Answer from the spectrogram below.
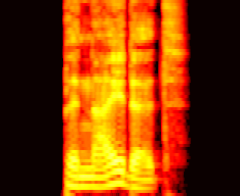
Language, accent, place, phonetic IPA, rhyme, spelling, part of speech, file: German, Germany, Berlin, [bəˈnaɪ̯dət], -aɪ̯dət, beneidet, verb, De-beneidet.ogg
- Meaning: past participle of beneiden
